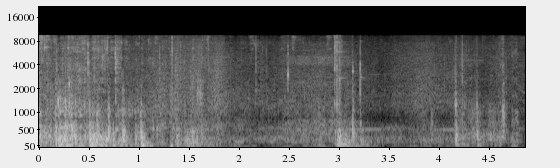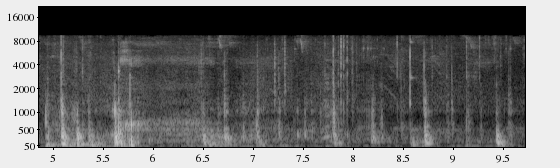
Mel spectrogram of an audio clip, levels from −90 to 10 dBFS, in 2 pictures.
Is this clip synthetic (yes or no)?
no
